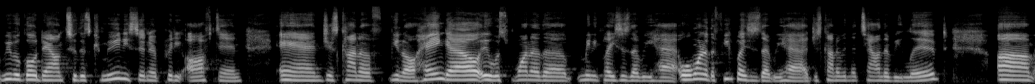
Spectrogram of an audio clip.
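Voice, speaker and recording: A woman from Arkansas, a community advocate, answering interview questions in a soft, storytelling way with many pauses and ums. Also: mid-range voice. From Arkansas, USA. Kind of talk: casual interview talk.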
